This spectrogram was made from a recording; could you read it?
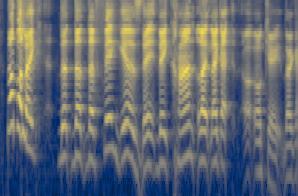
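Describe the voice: The tone is bright and sharp on a very clean recording with a silent background.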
